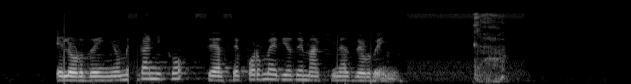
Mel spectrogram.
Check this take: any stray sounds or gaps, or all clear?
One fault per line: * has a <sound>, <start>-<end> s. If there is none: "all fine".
* has a dropout, 1.3-1.4 s
* has a cough, 4.7-5.1 s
